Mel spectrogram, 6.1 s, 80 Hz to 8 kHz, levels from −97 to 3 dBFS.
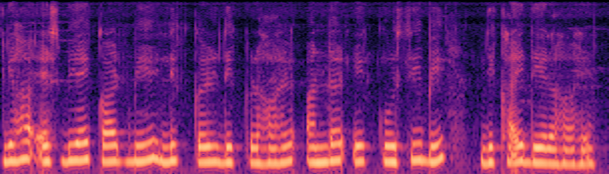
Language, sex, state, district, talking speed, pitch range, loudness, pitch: Hindi, female, Arunachal Pradesh, Longding, 155 wpm, 215-235 Hz, -14 LUFS, 225 Hz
